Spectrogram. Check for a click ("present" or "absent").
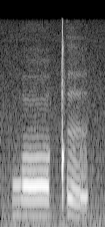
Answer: present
